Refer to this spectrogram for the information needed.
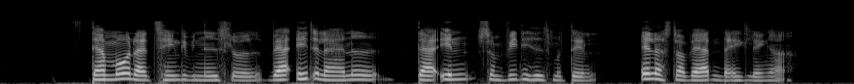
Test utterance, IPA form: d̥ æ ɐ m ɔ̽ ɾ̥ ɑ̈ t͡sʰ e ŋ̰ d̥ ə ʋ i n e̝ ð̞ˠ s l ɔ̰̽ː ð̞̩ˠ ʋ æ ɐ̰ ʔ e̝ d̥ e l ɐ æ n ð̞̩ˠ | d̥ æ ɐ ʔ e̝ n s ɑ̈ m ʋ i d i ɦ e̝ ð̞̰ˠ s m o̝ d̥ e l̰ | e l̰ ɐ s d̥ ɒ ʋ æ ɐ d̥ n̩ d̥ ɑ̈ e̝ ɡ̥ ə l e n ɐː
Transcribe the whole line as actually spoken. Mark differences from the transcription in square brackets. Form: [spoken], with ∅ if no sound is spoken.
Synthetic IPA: d̥ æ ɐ m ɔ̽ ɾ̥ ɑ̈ t͡sʰ e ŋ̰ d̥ ə ʋ i n e̝ ð̞ˠ s l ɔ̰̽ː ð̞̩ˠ ʋ æ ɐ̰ ʔ e̝ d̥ e l ɐ æ n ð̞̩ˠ | d̥ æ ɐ ʔ e̝ n s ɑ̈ m ʋ i d i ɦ e̝ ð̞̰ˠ s m o̝ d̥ e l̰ | e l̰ ɐ s d̥ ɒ ʋ æ ɐ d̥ n̩ d̥ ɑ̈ e̝ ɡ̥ ə l e [ŋ] ɐː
